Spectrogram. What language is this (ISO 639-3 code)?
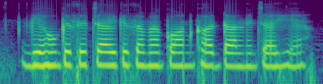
mag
